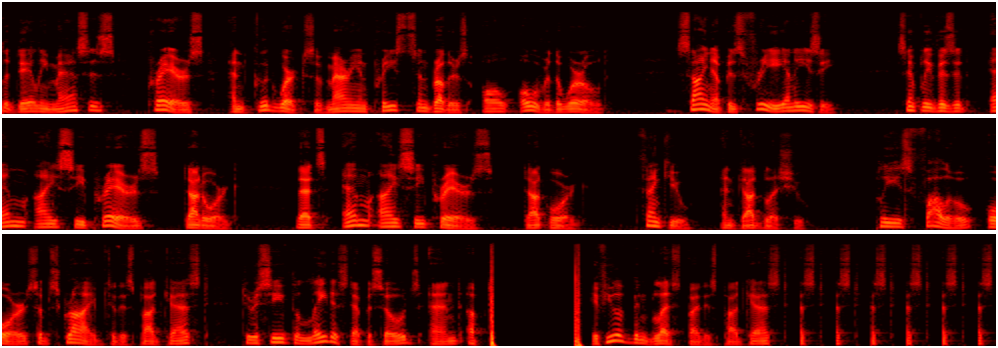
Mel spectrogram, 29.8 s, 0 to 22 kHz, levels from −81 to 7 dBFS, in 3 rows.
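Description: At 24.76 s, right after "the latest episodes and", a cable pulled and plugged in breaks the speech: a pop, about 0.84 s of near silence, a 33 ms burst of 60 Hz mains buzz while only the plug tip touches, then a second pop at 25.65 s. That buzz and the paired pops set it apart from a simple dropout.

From 27.75 s, after "blessed by this podcast", a stutter with silent gaps runs to the end. A 254 ms fragment plays again six times, each followed by 101.5 ms of dead digital silence, every 355.5 ms. This points to a likely stalled stream retrying its last buffer. Unlike a pure loop, it leaves gaps with nothing in them.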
